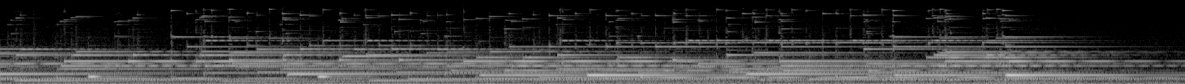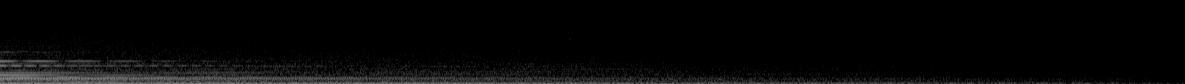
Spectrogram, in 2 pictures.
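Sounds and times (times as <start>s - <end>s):
Polyphon 15-inch disc music box playing: 0.0s - 11.9s.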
